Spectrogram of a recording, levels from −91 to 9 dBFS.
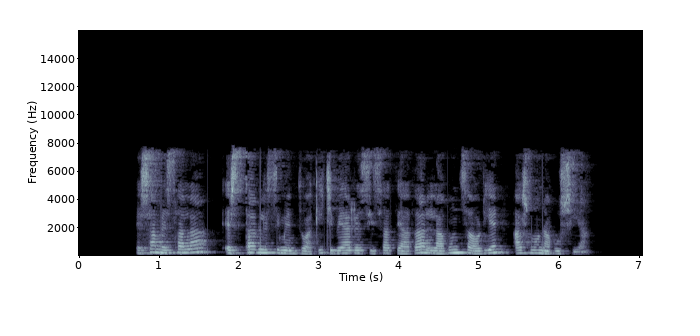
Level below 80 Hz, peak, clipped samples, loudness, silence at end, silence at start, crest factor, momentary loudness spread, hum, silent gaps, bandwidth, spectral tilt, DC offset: -62 dBFS; -6 dBFS; under 0.1%; -25 LUFS; 0.65 s; 0.75 s; 20 dB; 8 LU; none; none; 8 kHz; -4 dB/octave; under 0.1%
